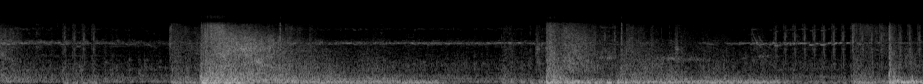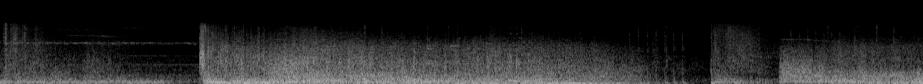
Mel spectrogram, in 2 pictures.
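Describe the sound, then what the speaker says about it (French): Repeated artillery barrages and gunfire from the Cold War wargame Flashpoint Campaigns, loud dense volleys and booming impacts arriving in several long bursts separated by brief lulls. "On prend également 10 tirs d'artillerie."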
